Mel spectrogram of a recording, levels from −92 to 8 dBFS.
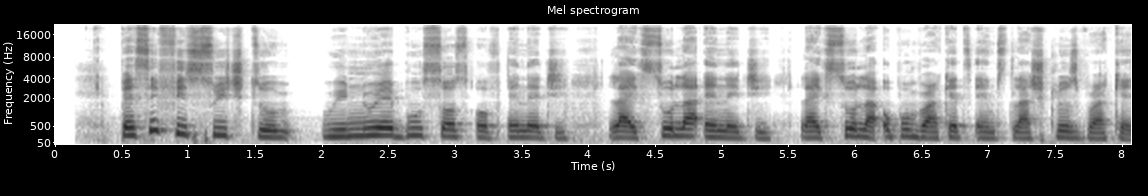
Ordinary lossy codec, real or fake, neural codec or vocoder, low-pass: none; real; none; none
